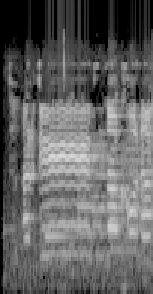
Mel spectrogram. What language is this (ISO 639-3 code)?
pus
